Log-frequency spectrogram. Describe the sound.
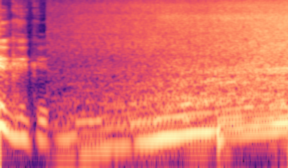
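A gas-powered engine starting with a brief sputter, then revving loudly. Its pitch climbs in two pushes and holds steady to the end.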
